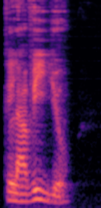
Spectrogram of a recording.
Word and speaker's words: Klaviyo: que se llama Klaviyo. Se escribe K-L-A-V-I-Y de yuca o clavillo pueden ver más sobre esta plataforma.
